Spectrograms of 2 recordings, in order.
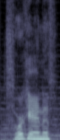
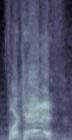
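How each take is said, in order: First: It is said flatly, with little energy. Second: It is said loudly, with lots of energy. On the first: The speaker calls it wrong. "You better say that with some fucking enthusiasm" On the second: The speaker calls it right. "say with some fucking enthusiasm"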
